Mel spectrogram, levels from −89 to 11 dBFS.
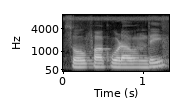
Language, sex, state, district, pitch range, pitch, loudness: Telugu, male, Telangana, Komaram Bheem, 145-155 Hz, 150 Hz, -15 LUFS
